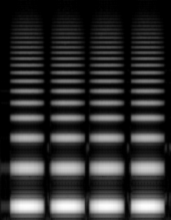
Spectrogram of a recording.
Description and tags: A digitally created, repeating warning signal using AUDACITY software.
